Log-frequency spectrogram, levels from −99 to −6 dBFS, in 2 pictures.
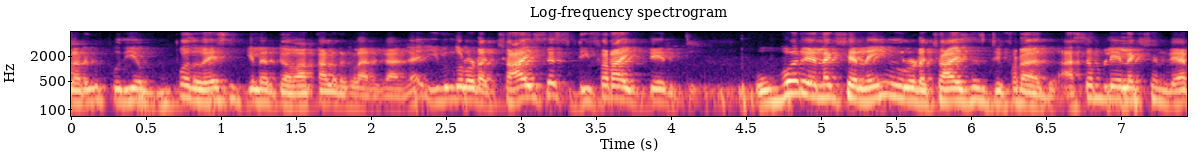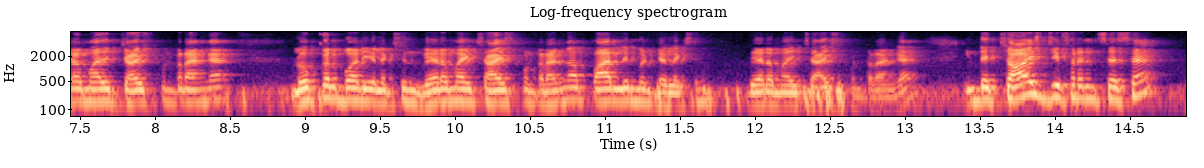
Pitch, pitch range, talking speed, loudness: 160 Hz, 150-180 Hz, 165 wpm, -18 LUFS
